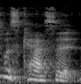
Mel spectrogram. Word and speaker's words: Wiscasset: You have this initial nod towards Wakasset, Maine. – Yes. – I hope we're pronouncing that right. Wiscasset, Maine, rather. I hope we're pronouncing that right. – It is Wiscasset.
